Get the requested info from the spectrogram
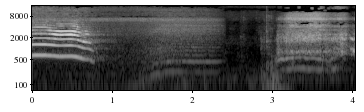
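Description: A shofar blown by a child holds one steady, bright note that ends about three-quarters of a second in, its pitch sagging as the breath gives out. Fainter sounds follow, then a short, loud, breathy burst near the end.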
